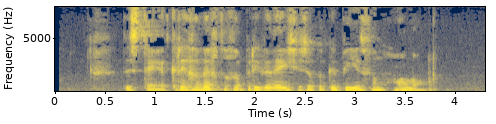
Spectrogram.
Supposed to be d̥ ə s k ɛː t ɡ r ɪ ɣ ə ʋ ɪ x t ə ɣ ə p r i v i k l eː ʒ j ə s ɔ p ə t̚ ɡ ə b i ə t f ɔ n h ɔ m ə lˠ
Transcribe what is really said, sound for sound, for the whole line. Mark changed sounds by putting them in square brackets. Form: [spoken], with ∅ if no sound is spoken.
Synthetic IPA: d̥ ə s [t] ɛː t [k] r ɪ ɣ ə ʋ ɪ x t ə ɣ ə p r i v i [∅] l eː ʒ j ə s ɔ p ə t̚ ɡ ə b i ə t f ɔ n h ɔ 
